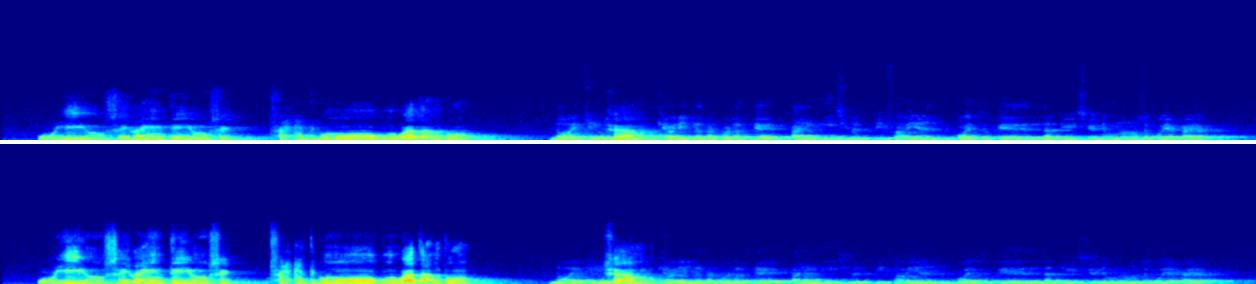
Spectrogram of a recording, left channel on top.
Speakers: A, on the right; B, on the left.
A: Oye, yo no sé, la gente, yo no sé, esa gente cómo, cómo juega tanto. O
B: No, es que lo que
A: sea,
B: pasa es que ahorita, ¿te acuerdas que al inicio del FIFA habían puesto que de las divisiones uno no se podía caer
